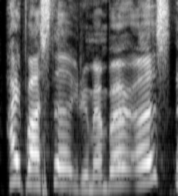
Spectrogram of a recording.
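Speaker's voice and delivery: loud, high, eager hail; chirpy caller greeting. Acted. Church phoning the pastor a year later, loud and chirpy. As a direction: pipe up brightly as an eager caller. Church calling back, retold.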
